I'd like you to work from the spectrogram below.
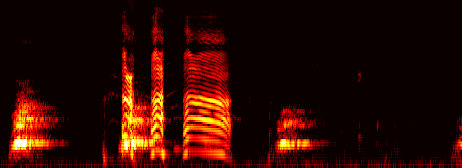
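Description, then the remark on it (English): A dog barks in four short bursts over a few seconds, one stretched into a drawn-out, whining howl, with brief quiet gaps between them, as it goes to its room after being told to lie down. “That dog's not listening to a fucking word you say.”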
